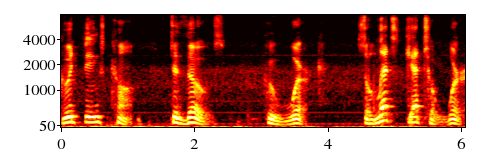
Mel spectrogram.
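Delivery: gruff, slow, macho tough-guy voice. Describing a commercial's opening, the speaker quotes its narrator in a tough guy voice. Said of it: "It's like it's like this tough guy voice".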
